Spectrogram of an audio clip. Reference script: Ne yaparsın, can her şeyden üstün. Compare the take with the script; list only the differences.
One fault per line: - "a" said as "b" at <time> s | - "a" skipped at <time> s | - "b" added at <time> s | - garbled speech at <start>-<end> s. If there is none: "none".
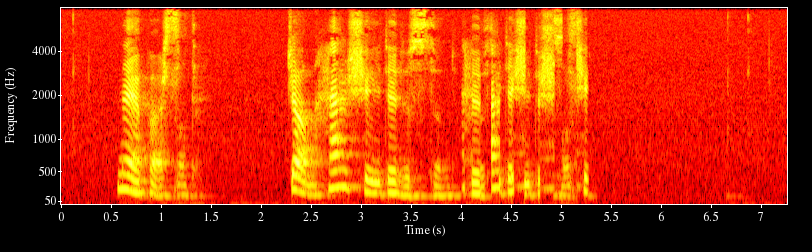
- garbled speech at 4.0-5.3 s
